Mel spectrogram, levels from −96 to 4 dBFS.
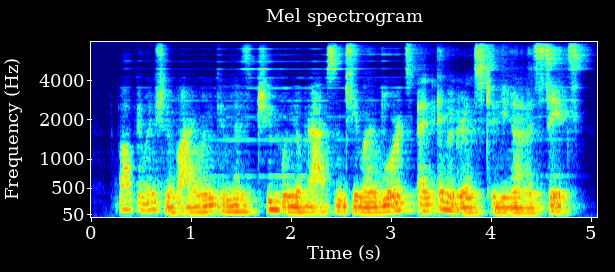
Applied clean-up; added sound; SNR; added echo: neural mask model DeepFilterNet 3.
